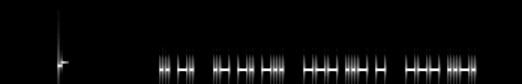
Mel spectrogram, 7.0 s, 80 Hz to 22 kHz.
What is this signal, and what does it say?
Morse code, heard as a keyed tone, about 30 wpm, 700 Hz. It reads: IN AND OUT OF
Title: Sets of 4 Words 30wpm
